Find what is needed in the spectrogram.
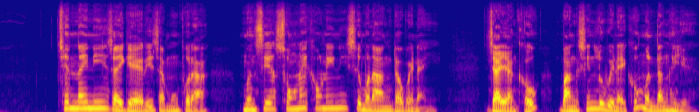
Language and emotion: Bodo, happy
